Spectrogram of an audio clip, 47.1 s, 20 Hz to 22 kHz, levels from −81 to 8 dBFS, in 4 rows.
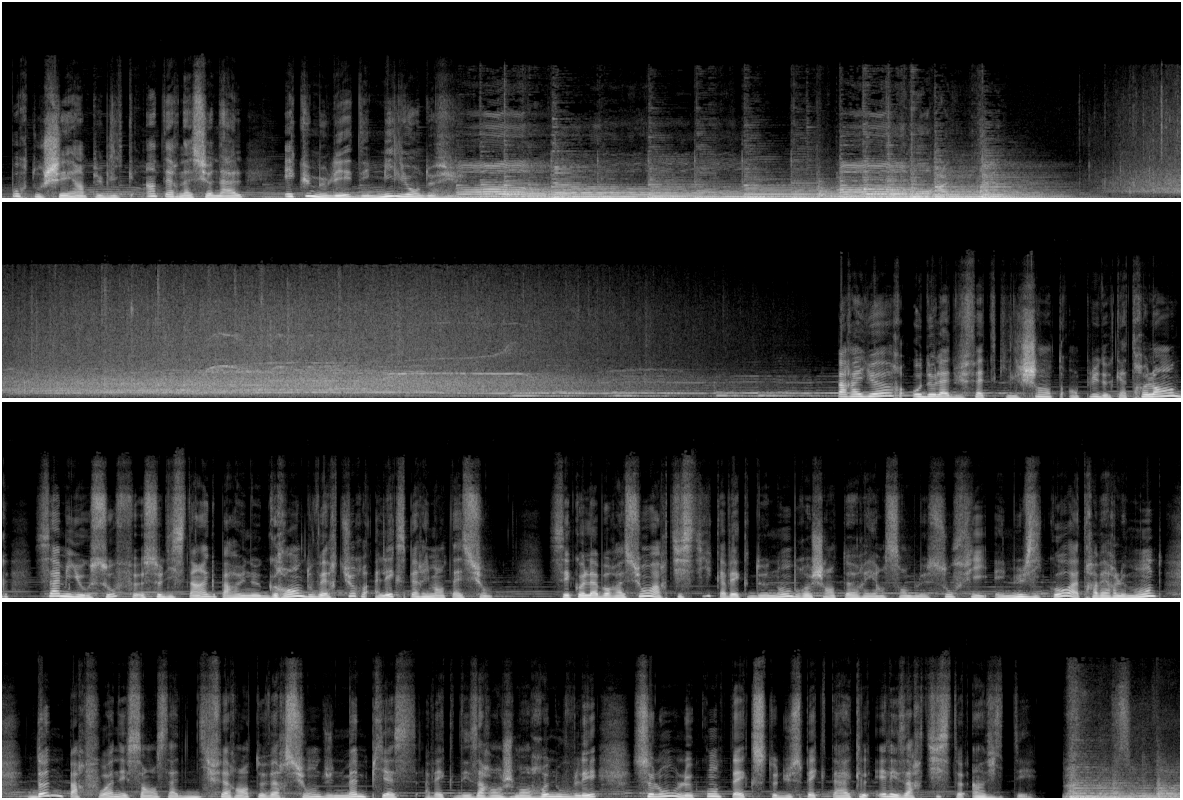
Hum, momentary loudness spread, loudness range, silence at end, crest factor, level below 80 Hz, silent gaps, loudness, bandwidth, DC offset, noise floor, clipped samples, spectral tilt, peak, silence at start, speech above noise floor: none; 16 LU; 9 LU; 0 s; 16 dB; -38 dBFS; none; -15 LUFS; 15.5 kHz; under 0.1%; -43 dBFS; under 0.1%; -5.5 dB/octave; 0 dBFS; 0.1 s; 29 dB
